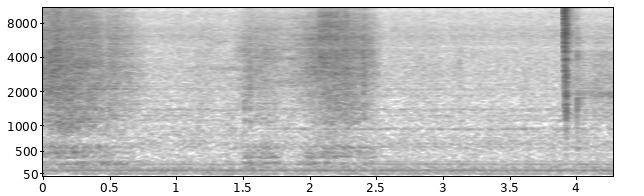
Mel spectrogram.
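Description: Soft rustling and scraping as a tarot card deck is handled and slid across a tabletop, in two short spells, then a single sharp click near the end. A low steady hum runs underneath.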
